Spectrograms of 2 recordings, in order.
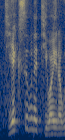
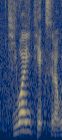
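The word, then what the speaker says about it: dy/dx: df 이 분수가 아니어서 dx분의 dy라고 읽지 않고요. dy dx라고 읽습니다. dy dx라고 읽고요.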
